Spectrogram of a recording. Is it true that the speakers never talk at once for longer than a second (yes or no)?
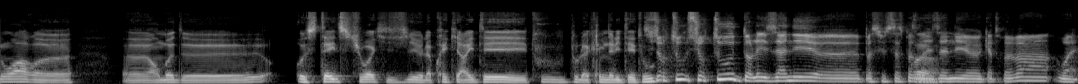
yes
